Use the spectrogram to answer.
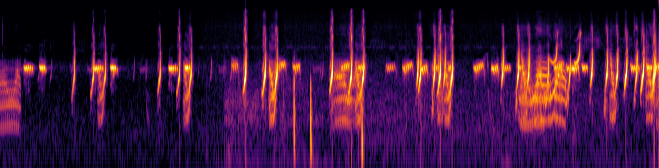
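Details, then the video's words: Quail, said to be a single male giving its night call as used in quail hunting, gives short, sharp, high notes in quick bursts about once a second, mixed with harsh clicking and crackling, in a rough, distorted recording. "Batair ki awaz batair hunting Batair ki night awaz"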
